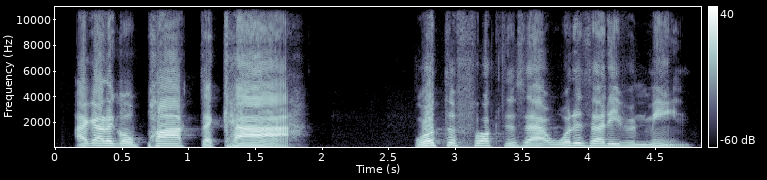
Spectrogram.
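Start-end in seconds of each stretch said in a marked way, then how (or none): 0.2-1.8 slow mock Boston accent with dropped r's. Complaining about dropped r's, saying park the car in a mock boston accent. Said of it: "I don't understand why they don't pronounce R's".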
